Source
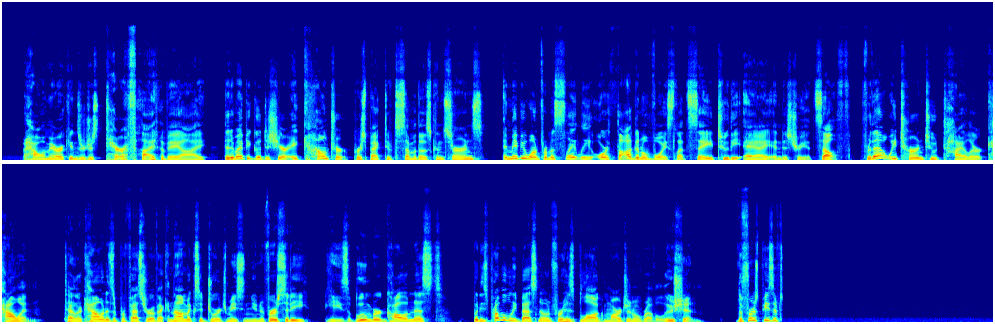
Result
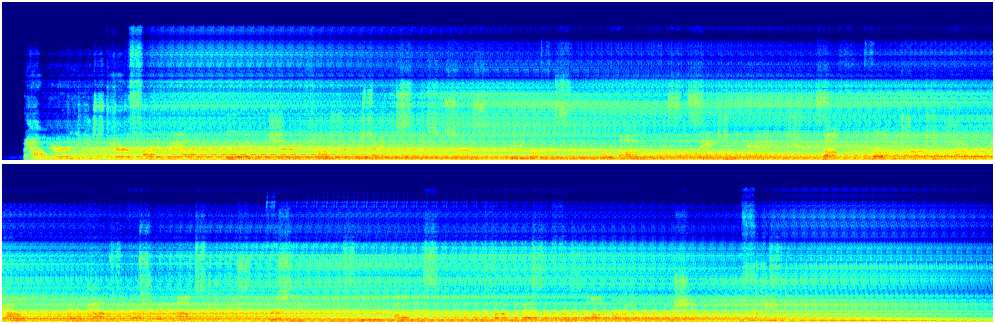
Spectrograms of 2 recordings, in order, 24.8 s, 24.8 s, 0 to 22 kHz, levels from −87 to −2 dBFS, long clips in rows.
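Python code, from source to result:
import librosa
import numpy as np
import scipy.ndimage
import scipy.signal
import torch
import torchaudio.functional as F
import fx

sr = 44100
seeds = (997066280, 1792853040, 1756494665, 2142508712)

y = fx.low_shelf(x, sr, hz=110.0, db=-8.0)
y = fx.echo_swell(y, sr, ms=125, loudest=8, wet_db=-7.0)
y = fx.rev_gated(y, sr, seeds[0], gate_ms=110, shape='rising', drr_db=-1.0)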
